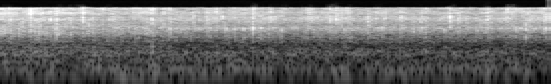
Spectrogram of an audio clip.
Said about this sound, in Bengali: ড্রাই ফ্রাই প্যানের মাঝে টমেটোগুলো দিলাইলাম।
